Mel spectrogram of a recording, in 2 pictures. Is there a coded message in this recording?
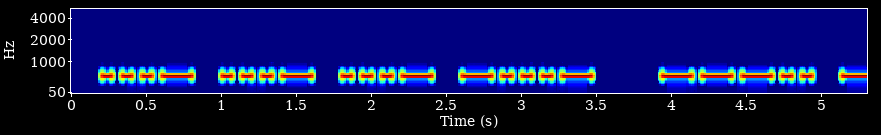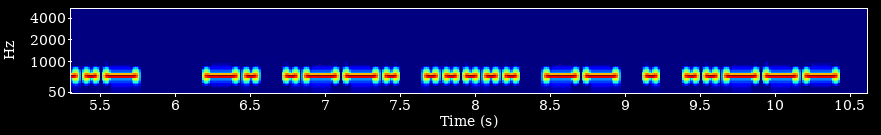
Yes: Morse code from 0.2 to 10.4 s, heard as a keyed tone, about 18 wpm, 550 Hz. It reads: VVV<BT> 8K NP5ME2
